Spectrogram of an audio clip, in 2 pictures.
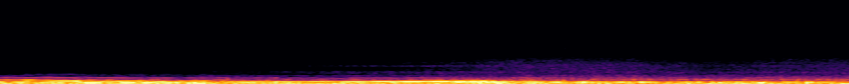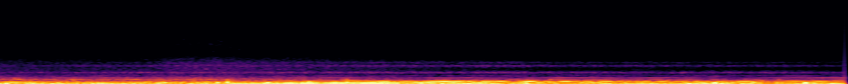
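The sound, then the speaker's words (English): Two blue-gray whales vocalize to each other in long, low, moaning calls, with sustained tones that shift slowly over a continuous deep rumble. “two blue-gray whales appear, talking to each other in their magical language.”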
